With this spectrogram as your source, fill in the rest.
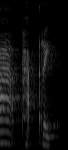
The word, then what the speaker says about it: ผลิต: ผู้ ผลิต ผู้ ผลิต มี พ่อ นำ สะกด ว่า พระ ผลิต อ่าน ว่า ผลิต โป้ ฝรั่ง โป้ ฝรั่ง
